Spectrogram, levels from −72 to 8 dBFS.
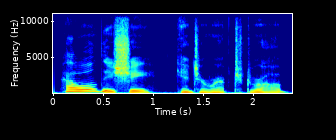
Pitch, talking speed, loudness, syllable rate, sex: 175 Hz, 150 wpm, -16 LUFS, 4.6 syllables/s, female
